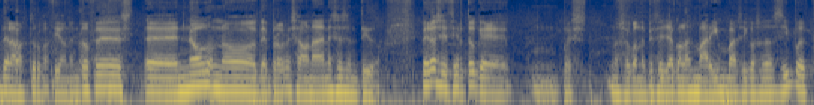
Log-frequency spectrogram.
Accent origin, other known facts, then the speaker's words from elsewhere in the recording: Region of Murcia, Spain; hablo continuamente de que soy murciano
